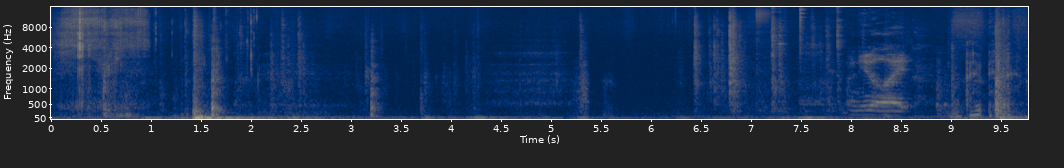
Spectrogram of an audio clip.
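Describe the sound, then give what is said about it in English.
A door bangs shut with one heavy thud, followed by scattered clicks, rustling and handling noises, with a muffled voice briefly audible near the end. “Shut the door!”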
